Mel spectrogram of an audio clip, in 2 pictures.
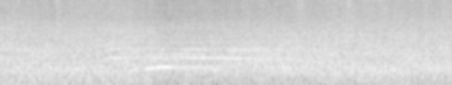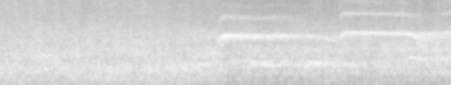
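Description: A crowd of spectators cheers in an echoing indoor pool hall.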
